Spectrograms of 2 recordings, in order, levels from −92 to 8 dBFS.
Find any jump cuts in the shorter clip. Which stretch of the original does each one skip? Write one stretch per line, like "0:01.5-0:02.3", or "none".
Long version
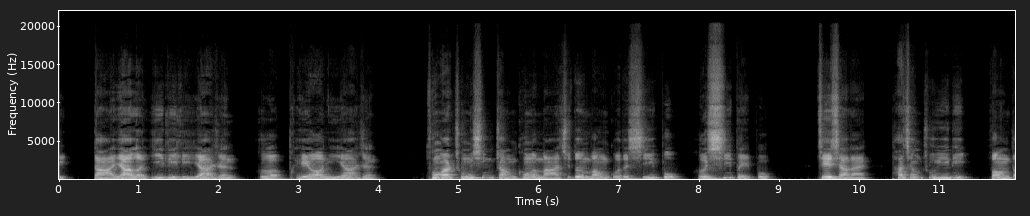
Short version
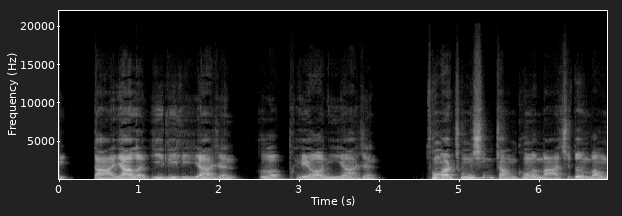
none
